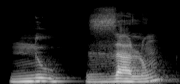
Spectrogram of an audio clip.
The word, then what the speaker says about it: nous allons: Nous allons. please pay attention as always to the liaison here nous allons Same liaison here.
